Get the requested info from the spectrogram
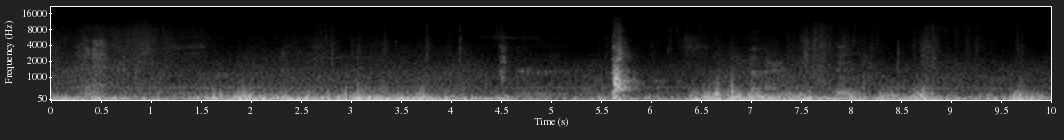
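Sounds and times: dog barking: 0:05.6 - 0:06.0.

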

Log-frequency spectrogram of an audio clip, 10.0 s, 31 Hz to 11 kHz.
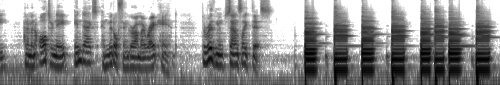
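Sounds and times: electric bass guitar notes: 0:06.0 - 0:10.0.

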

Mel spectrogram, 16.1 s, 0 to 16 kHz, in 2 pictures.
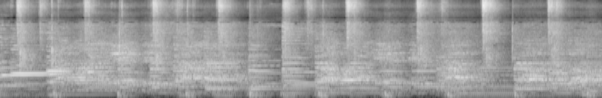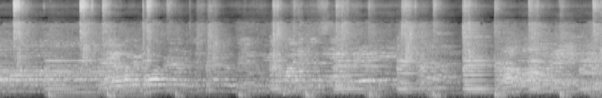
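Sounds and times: drums keeping steady beat: 0:00.0 - 0:16.0
keyboard: 0:00.0 - 0:16.0
men's choir singing: 0:00.0 - 0:16.0.

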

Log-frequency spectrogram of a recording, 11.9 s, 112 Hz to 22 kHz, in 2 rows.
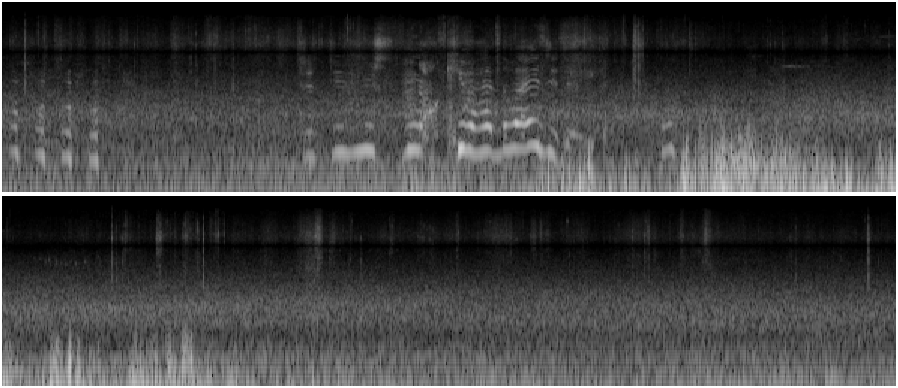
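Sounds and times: wind rumble on microphone: 0:00.0 - 0:11.9.

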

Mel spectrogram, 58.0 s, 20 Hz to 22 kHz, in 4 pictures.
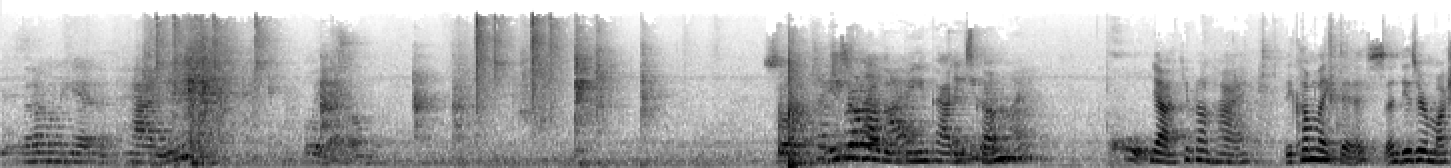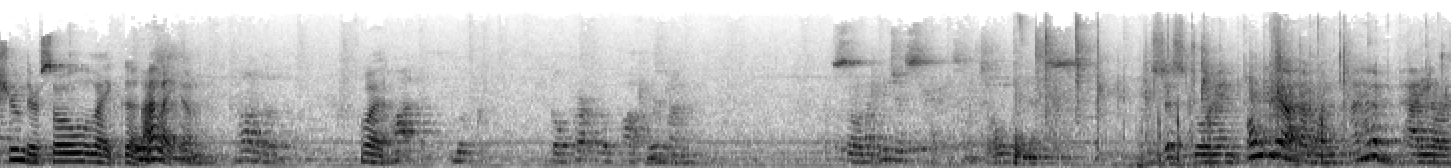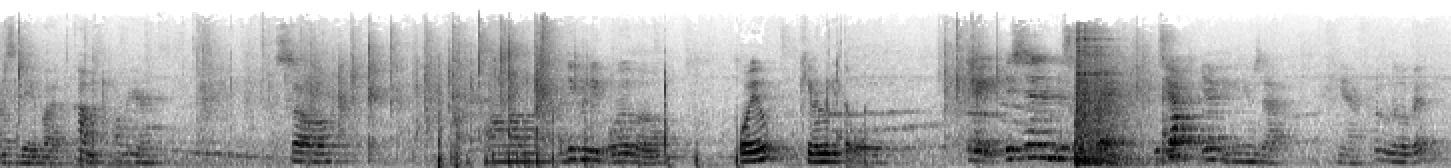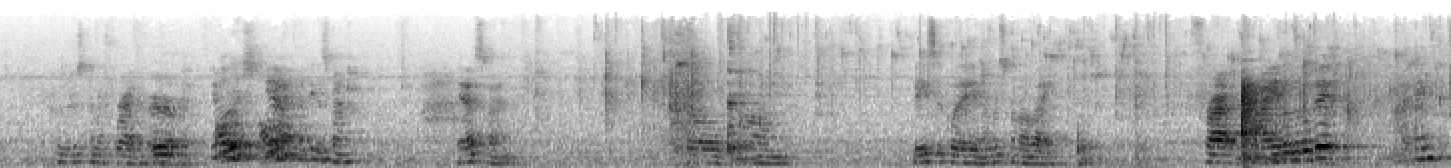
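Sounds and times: steady low hum: 0:00.0 - 0:58.0
kitchen knocks and clatters: 0:01.3 - 0:03.4, 0:04.1 - 0:06.6, 0:24.6 - 0:29.2, 0:32.0 - 0:36.6, 0:49.4 - 0:52.7, 0:53.3 - 0:58.0
plastic bag crinkling and tearing: 0:30.9 - 0:35.1, 0:38.4 - 0:39.2.

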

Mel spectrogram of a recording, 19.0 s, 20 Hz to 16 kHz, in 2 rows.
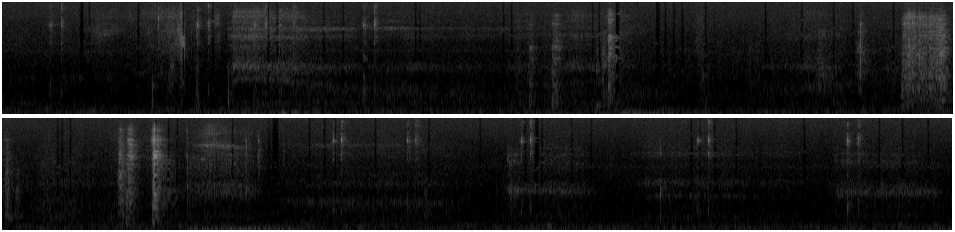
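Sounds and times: low room hum: 0:00.0 - 0:19.0
faint clicks: 0:00.4 - 0:00.7, 0:03.6 - 0:03.9, 0:12.8 - 0:13.8, 0:14.6 - 0:15.0, 0:16.1 - 0:16.7, 0:17.8 - 0:18.4.

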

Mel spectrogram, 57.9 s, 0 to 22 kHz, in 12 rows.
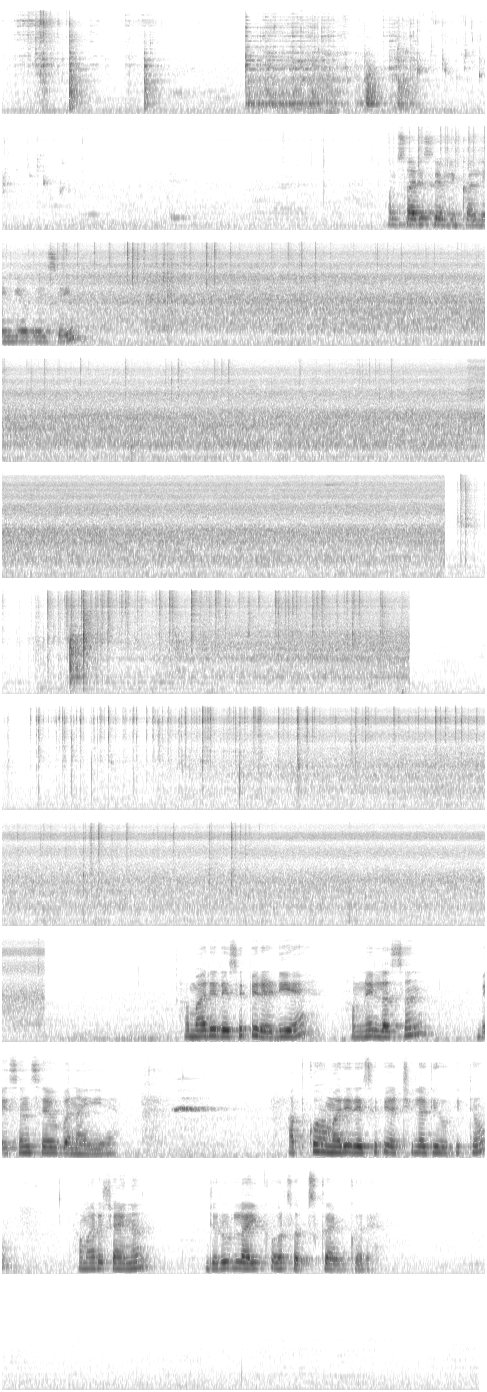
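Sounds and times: dough deep-frying in oil: 0:08.7 - 0:28.2, 0:29.0 - 0:39.1
sharp popping oil: 0:08.7 - 0:28.2, 0:29.0 - 0:39.1.

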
